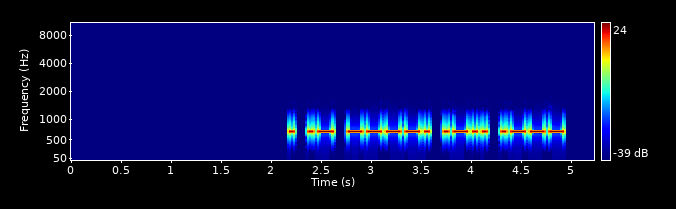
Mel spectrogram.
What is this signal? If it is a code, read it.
Morse code, heard as a keyed tone, about 25 wpm, 700 Hz. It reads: EA9LJ
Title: DXCC-100 Call Signs - 5 Characters - 25wpm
